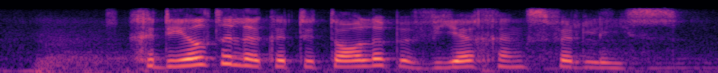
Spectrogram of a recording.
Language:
Afrikaans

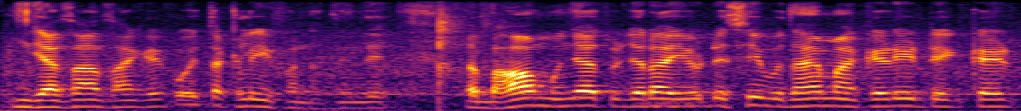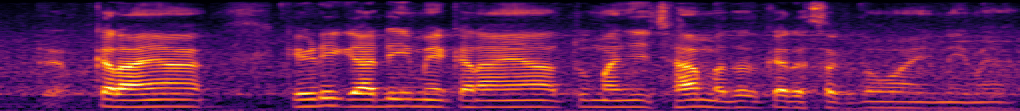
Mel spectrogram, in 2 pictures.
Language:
Sindhi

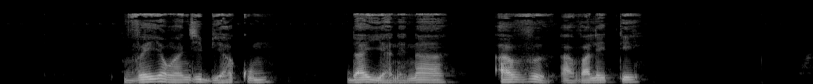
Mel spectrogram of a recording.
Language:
Bulu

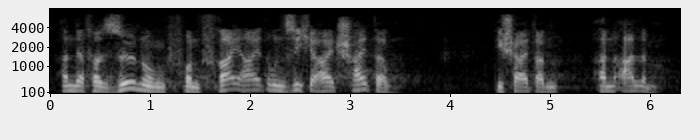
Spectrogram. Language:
German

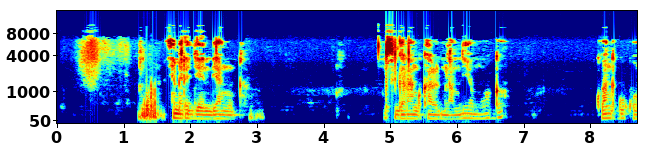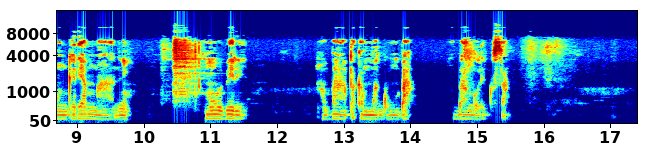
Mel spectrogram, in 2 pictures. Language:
Kenyi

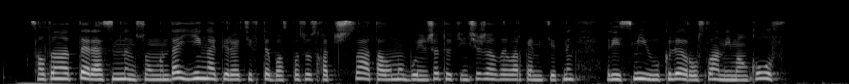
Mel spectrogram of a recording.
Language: Kazakh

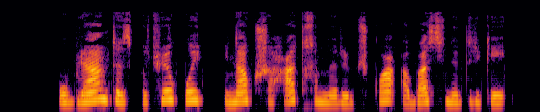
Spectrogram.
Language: Abkhazian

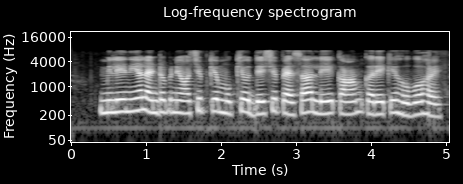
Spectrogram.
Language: Magahi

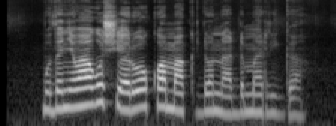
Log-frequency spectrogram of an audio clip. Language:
Kikuyu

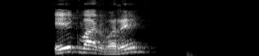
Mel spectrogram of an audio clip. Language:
Wadiyara Koli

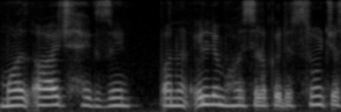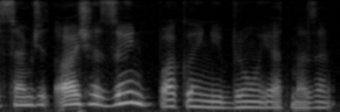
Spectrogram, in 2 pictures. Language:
Kashmiri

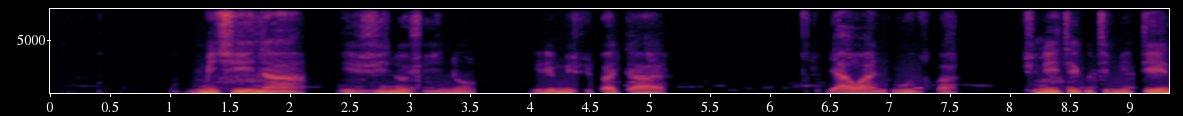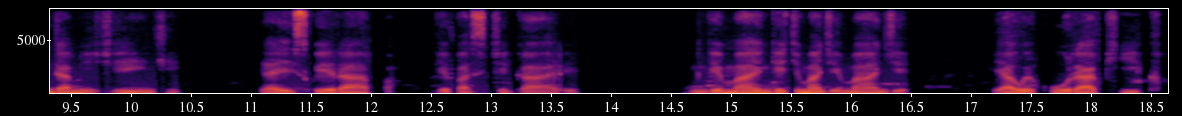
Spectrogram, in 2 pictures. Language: Ndau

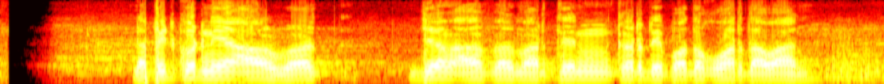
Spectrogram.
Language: Sundanese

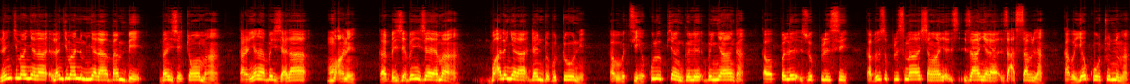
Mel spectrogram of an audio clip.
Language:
Dagbani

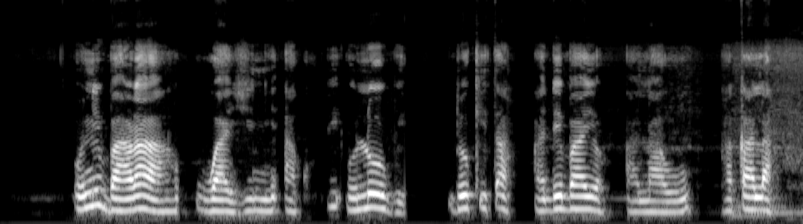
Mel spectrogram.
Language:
Yoruba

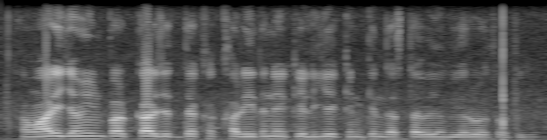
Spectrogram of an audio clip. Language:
Hindi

